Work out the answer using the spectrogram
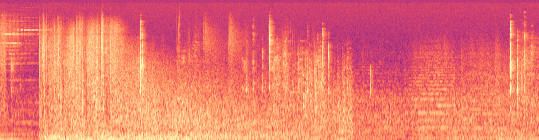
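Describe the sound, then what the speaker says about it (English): Heavy naval gun salvo from the battleship Arkansas in World of Warships Legends, a deep booming blast that rumbles on and fades over several seconds, with scattered sharp clicks later. "Big old Arkansas guns."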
